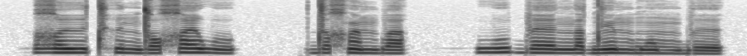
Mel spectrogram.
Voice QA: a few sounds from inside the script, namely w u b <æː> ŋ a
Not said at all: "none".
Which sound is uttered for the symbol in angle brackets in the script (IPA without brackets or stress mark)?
ɛː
